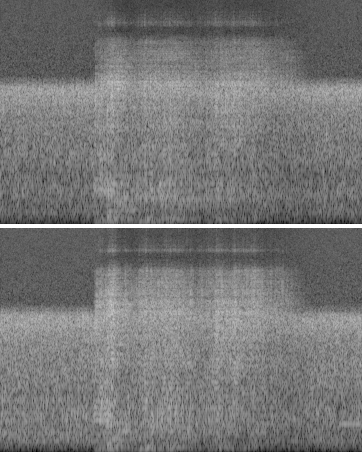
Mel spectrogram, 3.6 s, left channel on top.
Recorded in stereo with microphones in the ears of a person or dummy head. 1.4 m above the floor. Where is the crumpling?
15° left (ahead or behind), 8.5 m.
